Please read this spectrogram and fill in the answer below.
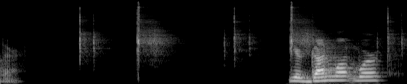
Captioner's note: gun pin clicks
